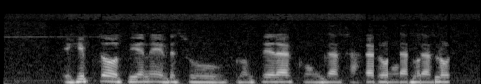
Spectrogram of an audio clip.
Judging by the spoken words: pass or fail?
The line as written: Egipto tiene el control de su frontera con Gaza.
fail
